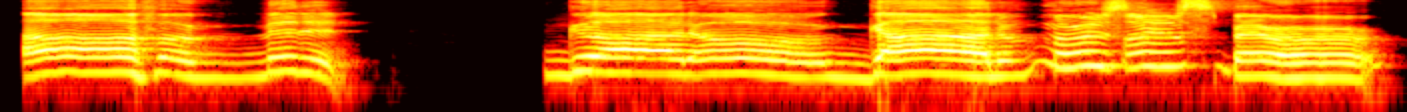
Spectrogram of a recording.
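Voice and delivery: loud, high plea to heaven; anguished cry. A narrator's reading. Resolution cries to heaven for the dying girl, loud and high. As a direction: cry out to God to spare her. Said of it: "he cried".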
